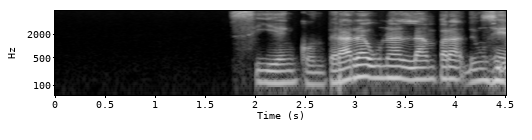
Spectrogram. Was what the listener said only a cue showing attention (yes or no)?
no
